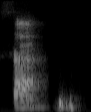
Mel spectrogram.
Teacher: sa gendar ya huruf Sae dan gagal itu sama Maksudnya ya ujung lidahnya bertemu ujung gigi seri atas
